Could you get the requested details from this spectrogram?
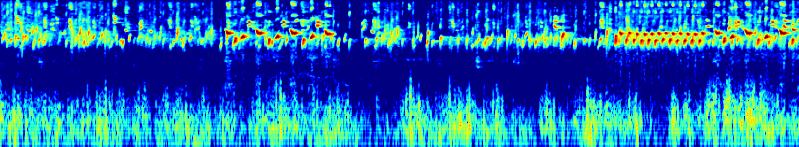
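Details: European goldfinch mating and readiness calls, betbeta and setseta styles, meant to stimulate males to sing: a quieter start, then loud tinkling twitter from about three seconds and a fast even trill near the end, with low hum beneath.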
